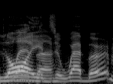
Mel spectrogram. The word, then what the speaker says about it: Lloyd Webber: Lloyd Webber.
